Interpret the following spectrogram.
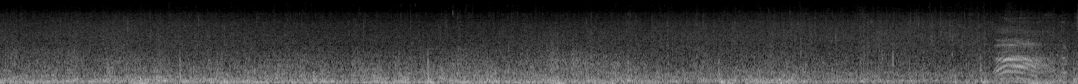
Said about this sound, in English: Lightning out there! Never seen anything like it! Meteorological suicide is what it is!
